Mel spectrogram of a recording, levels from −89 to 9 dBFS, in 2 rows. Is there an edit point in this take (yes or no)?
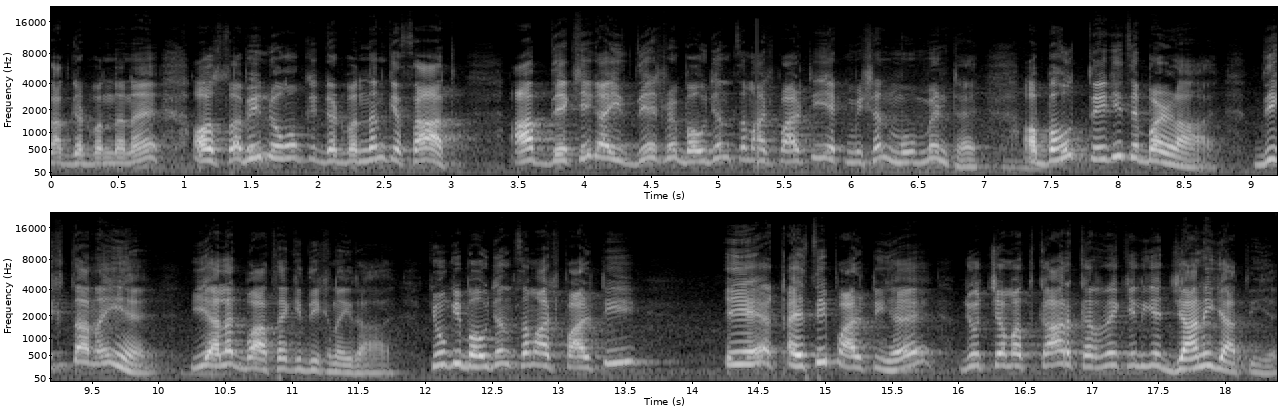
no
